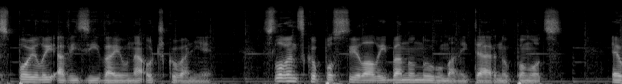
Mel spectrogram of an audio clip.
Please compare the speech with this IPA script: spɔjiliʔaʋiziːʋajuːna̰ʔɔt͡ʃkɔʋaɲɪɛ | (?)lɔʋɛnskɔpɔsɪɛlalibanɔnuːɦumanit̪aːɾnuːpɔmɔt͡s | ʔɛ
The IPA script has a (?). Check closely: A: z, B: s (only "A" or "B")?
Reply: B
